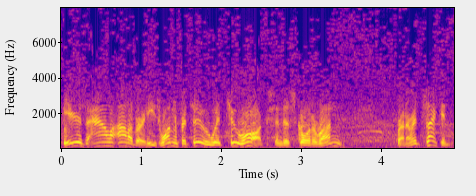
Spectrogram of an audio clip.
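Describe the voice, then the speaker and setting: A man's voice: fairly high pitch, very animated, moderate pace, narrow, tinny audio, a little hiss or hum. An American man calling baseball play-by-play in a live radio commentary style, on an old 1970s broadcast. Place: stadium broadcast position.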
